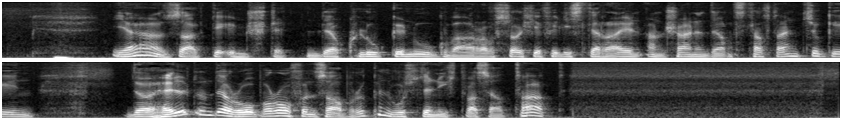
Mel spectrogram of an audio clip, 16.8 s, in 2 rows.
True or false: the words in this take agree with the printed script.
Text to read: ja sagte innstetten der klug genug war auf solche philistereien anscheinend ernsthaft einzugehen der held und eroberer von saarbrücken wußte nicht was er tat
true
